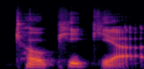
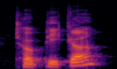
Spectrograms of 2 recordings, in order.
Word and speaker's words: Topeka: Brown verse Board of Education of Topia to sorry for the pronunciation Topeka there we go all right pause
